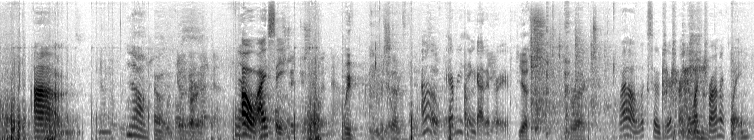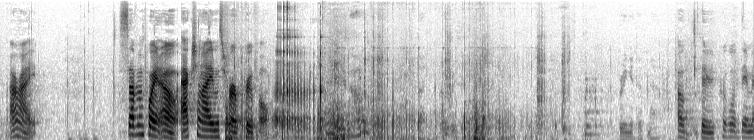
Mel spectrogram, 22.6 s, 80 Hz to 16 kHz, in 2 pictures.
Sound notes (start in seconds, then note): 6.3 laughter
